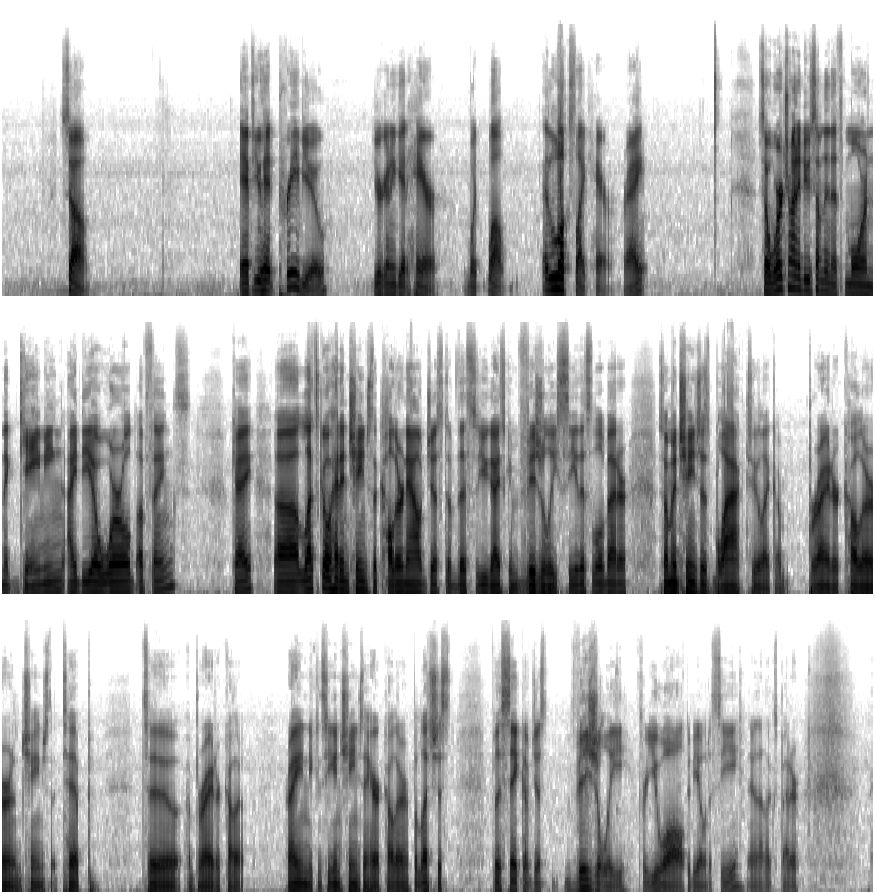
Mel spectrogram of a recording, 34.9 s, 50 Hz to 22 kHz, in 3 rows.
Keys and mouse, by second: 3.0 click, 9.5 click, 9.6 ctrl+right click, 10.2 typing, 20.0 click, 20.0 typing, 31.1 ctrl+right click, 31.9 alt+right click, 33.6 ctrl+right click.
